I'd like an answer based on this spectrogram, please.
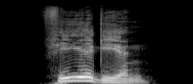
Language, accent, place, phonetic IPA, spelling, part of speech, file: German, Germany, Berlin, [ˈfeːlˌɡeːən], fehlgehen, verb, De-fehlgehen.ogg
- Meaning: 1. to be mistaken 2. to miss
